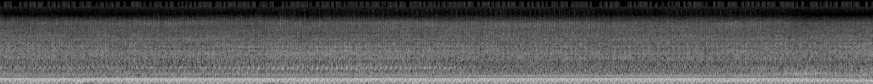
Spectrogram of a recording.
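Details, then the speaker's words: 1986 Toyota MR2 AW11 petrol engine after the last vacuum leak was fixed: a steady, even low rumble with no hunting or misses, a normal smooth idle. "And um you know once I took care of that u it started in idle no problem."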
